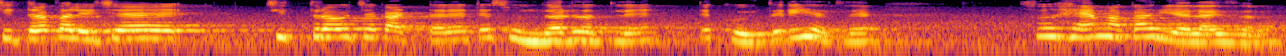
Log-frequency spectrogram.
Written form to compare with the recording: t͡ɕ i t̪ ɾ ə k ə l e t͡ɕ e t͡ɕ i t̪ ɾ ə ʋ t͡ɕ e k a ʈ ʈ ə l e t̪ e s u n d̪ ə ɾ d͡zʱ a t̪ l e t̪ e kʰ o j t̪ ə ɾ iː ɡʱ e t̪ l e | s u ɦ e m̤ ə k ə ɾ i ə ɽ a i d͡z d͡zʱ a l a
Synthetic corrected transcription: t͡ɕ i t̪ ɾ ə k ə l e t͡ɕ e t͡ɕ i t̪ ɾ ə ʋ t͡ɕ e k a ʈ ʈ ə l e t̪ e s u n d̪ ə ɾ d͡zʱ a t̪ l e t̪ e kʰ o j t̪ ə ɾ iː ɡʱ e t̪ l e | s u ɦ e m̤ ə k a ɾ i ə l a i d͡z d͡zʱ a l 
